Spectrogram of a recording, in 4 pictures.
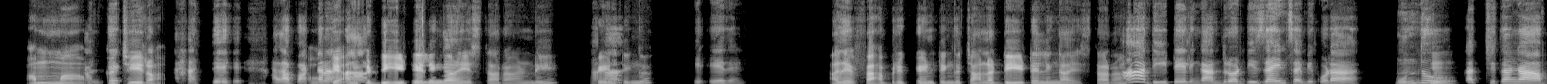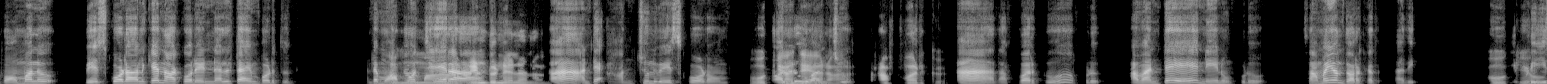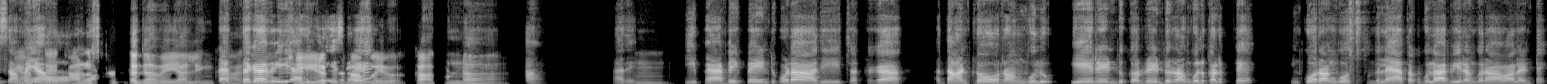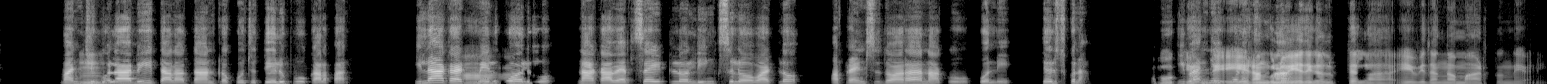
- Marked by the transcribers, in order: stressed: "అమ్మా"; chuckle; in English: "డీటెలింగ్‌గా"; in English: "ఫ్యాబ్రిక్ పెయింటింగ్"; in English: "డీటెలింగ్‌గా"; in English: "డీటెలింగ్‌గా"; in English: "డిజైన్స్"; in English: "రఫ్ వర్క్"; in English: "రఫ్"; in English: "ఫ్యాబ్రిక్"; other background noise; in English: "వెబ్‌సైట్‌లో, లింక్స్‌లో"; in English: "ఫ్రెండ్స్"
- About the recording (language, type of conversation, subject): Telugu, podcast, నీ మొదటి హాబీ ఎలా మొదలయ్యింది?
